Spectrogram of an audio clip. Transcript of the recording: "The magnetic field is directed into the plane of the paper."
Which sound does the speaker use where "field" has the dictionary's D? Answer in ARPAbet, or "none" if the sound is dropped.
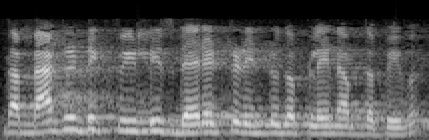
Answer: D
